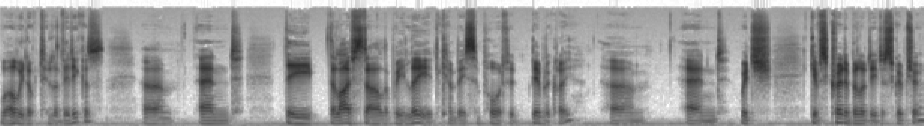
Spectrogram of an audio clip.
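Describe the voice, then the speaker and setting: Slow-paced and marked by long, frequent pauses, a man with an Australian accent speaks at a very deep, low pitch in a bright, sharp tone with fairly even intonation. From inland New South Wales, Australia. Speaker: interfaith ministry worker. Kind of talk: interview. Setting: studio.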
